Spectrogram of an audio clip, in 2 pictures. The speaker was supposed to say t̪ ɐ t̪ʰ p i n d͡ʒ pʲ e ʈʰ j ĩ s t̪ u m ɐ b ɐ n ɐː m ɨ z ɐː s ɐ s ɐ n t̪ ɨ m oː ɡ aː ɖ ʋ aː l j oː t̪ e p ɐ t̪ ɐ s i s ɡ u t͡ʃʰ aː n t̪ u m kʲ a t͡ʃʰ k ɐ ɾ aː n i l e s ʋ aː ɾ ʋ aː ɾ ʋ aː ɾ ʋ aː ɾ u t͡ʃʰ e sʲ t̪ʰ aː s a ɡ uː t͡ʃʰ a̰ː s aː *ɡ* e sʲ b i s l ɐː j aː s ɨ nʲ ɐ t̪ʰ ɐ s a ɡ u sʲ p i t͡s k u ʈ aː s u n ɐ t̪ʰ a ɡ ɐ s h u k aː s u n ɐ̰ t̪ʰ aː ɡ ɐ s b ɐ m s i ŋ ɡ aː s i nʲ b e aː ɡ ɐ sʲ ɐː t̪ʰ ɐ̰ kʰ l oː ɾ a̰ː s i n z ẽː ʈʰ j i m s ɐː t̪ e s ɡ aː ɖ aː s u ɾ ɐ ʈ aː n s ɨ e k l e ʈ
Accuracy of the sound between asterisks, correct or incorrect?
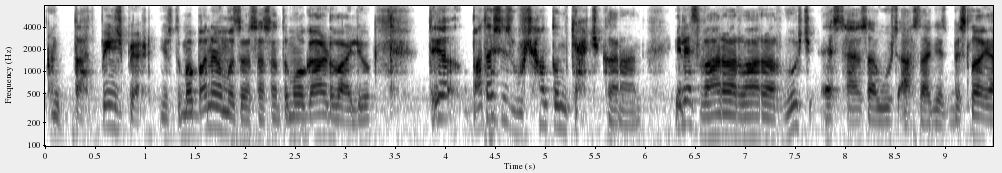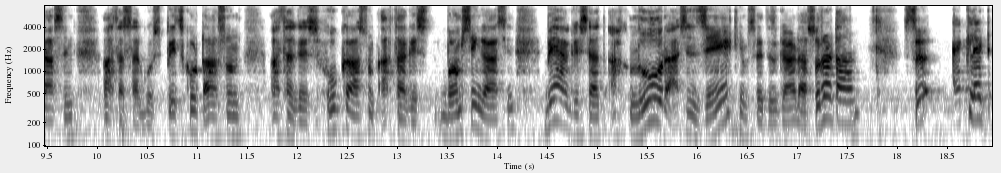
correct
